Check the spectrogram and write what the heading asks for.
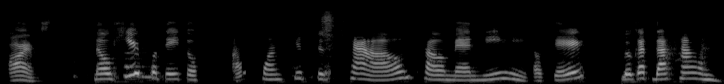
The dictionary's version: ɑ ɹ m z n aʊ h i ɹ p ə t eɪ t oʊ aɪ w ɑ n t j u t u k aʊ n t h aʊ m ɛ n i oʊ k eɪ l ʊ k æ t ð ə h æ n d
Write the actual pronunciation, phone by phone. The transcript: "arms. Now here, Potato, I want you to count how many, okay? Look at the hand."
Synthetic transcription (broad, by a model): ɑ ɹ m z n aʊ h i ɹ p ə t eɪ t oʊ aɪ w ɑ n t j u t u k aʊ l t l m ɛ n i oʊ k eɪ l ʊ k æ t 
